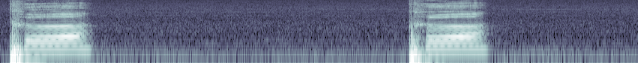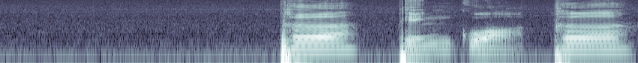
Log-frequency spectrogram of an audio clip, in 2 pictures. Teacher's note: cần phải đọc nhả hơi ra, nén khí lại và nhả hơi ra. Pơ, bụm môi lại và sau đó cho một luồng khí vào họng và từ trong họng phun ra.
